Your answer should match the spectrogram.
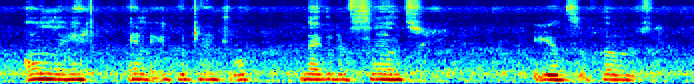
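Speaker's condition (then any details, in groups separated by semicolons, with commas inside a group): Cerebral palsy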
